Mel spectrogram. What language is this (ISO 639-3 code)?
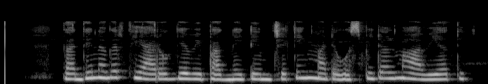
guj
